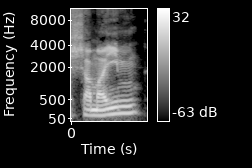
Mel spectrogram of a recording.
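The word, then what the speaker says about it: שמים: Este es otro de los moldes que adelanta el acento cuando las últimas tres letras tengo este patrónim, como shamaim que es esta palabra, como maim, como baite. Adelante al acento. Esta palabra no es shamaim, cielo. La palabra agua no es maim, es maim. La palabra casa no es bait, es bait.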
